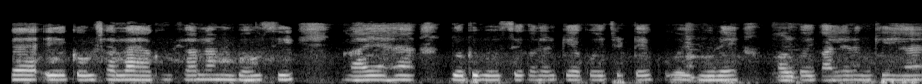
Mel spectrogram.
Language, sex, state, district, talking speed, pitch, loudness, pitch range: Hindi, female, Punjab, Fazilka, 175 wpm, 210 Hz, -18 LUFS, 205-215 Hz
